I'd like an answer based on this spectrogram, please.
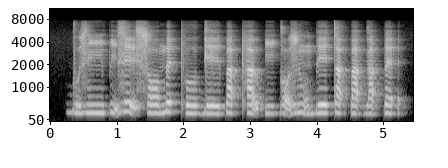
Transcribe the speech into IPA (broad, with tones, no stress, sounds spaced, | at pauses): ɡ ṵ˦˨ z ĩ˨ p ḭ˦˨ z ḛ˦˨ ɪ̯ s ɔ˨ m ɛ˦ ʔ pʰ o˨ ʊ̯ ɡ e˨ ɪ̯ p ä˦ ʔ pʰ a̰˦˨ ʊ̯ ʔ i˨ ɡ ɔ̰˦˨ z ũ˦˨ b e˦ t ä˦ ʔ p ä˦ ʔ ɡ ä˦ ʔ p ɛ˦ ʔ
